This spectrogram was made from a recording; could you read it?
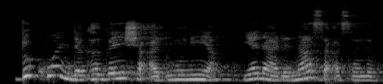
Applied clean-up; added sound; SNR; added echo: none; none; none; reverberation time 1.3 s.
